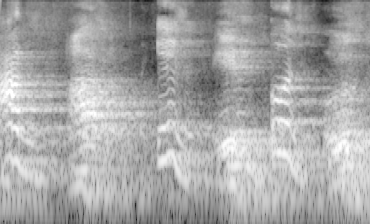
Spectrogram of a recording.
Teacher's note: হামজা দিয়ে আজ, আইন চাপ দিবেন না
